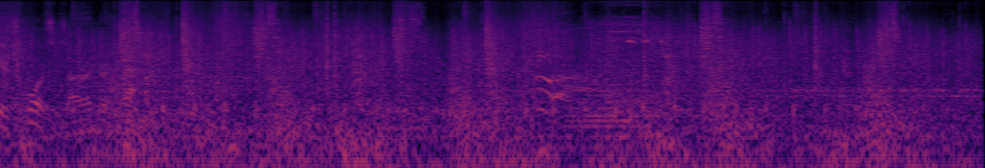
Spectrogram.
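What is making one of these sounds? Game units clash in battle with clanging weapons and spell blasts.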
